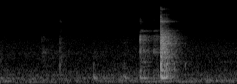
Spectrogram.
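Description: Two short hard clicks close together near the end, the second louder: a pencil being set down and a plastic sketch pen picked up from among the other pens on a table.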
